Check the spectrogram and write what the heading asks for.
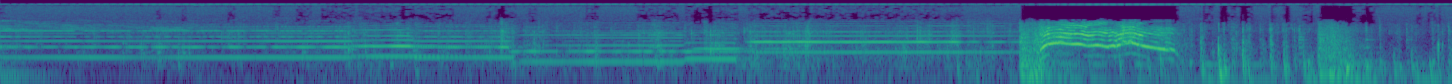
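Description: Film score of long held notes that step up and down in pitch. About eight seconds in, a horse whinnies loudly, one wavering call falling in pitch, and drum-like thuds follow.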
